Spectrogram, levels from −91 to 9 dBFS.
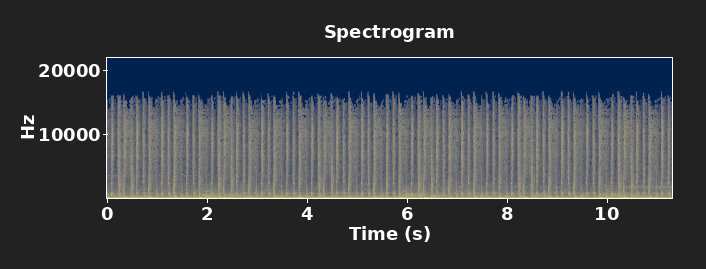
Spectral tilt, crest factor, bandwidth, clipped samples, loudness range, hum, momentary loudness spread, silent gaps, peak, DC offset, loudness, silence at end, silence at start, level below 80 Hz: -4.5 dB/octave; 12 dB; 16.5 kHz; under 0.1%; 1 LU; none; 2 LU; none; 0 dBFS; under 0.1%; -14 LUFS; 0 s; 0 s; -14 dBFS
